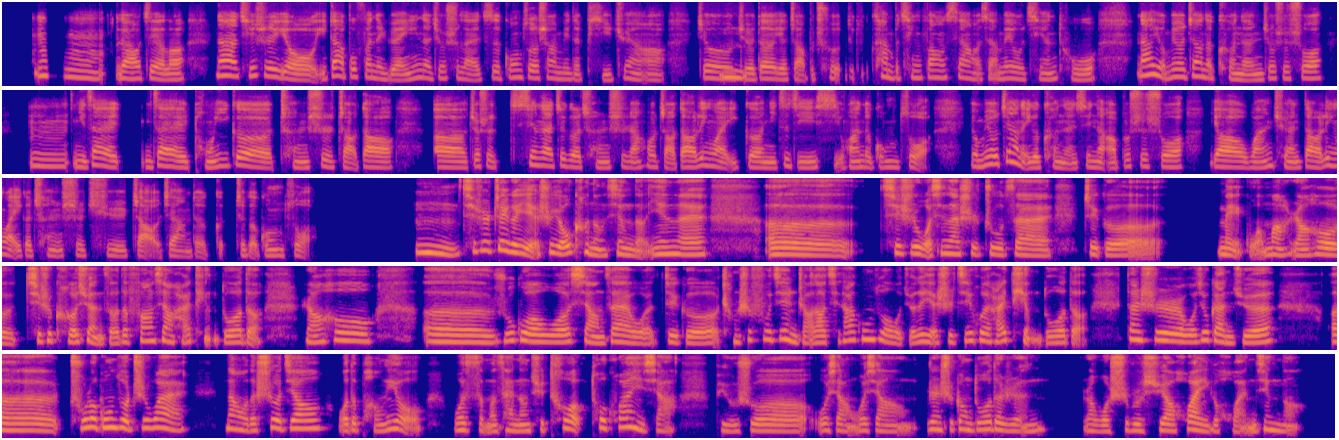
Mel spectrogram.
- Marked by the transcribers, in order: none
- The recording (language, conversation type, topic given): Chinese, advice, 你正在考虑搬到另一个城市开始新生活吗？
